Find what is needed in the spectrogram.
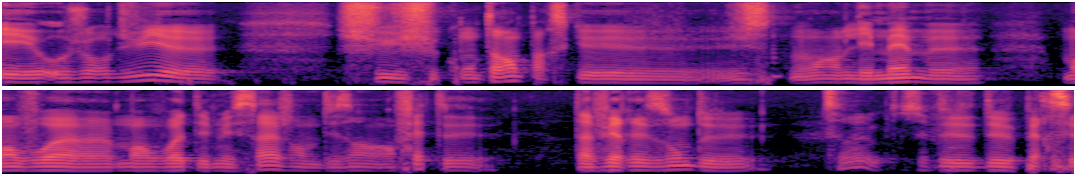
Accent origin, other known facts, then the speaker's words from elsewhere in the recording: Boulogne-Billancourt, Île-de-France, France; moi, je suis originaire de Boulogne-Billancourt, qui est une des capitales du rap.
